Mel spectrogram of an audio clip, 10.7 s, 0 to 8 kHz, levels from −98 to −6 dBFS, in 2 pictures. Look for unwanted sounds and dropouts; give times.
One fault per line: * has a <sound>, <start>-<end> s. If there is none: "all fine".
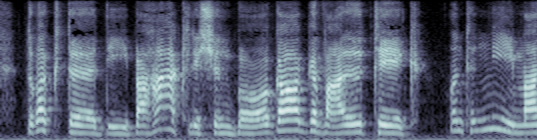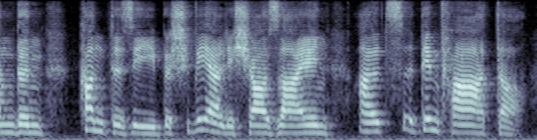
all fine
